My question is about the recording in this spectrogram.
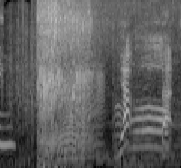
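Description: Cartoon fart sound effect from two baby characters: a raspy, wavering blast about a second long, starting about half a second in.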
